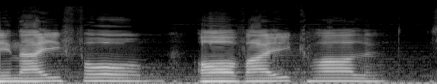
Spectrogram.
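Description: A male voice chanting in long held notes on a nearly steady pitch, mantra-like, over a steady low drone.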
